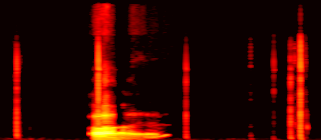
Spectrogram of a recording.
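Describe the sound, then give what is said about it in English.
Several small, sharp computer mouse clicks land at irregular intervals, two of them close together near the end, with a brief drawn-out vocal sound like a groan early on. “I'm clicking on it.”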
